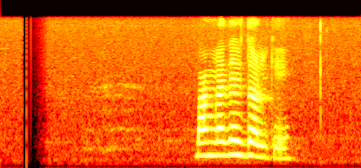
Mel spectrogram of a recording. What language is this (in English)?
Bangla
